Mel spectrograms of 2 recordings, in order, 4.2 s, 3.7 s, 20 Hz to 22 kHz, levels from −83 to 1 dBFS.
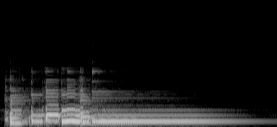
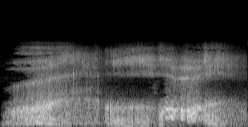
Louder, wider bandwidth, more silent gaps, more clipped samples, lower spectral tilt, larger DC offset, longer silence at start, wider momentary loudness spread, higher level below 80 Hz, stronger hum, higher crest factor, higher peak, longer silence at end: second, -26 LUFS vs -20 LUFS; second, 2.8 kHz vs 6.8 kHz; neither; neither; first, -13 dB/octave vs -7 dB/octave; neither; about the same, 0.05 s vs 0.05 s; first, 15 LU vs 11 LU; second, -60 dBFS vs -42 dBFS; neither; about the same, 14 dB vs 16 dB; second, -12 dBFS vs -4 dBFS; first, 0.35 s vs 0 s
